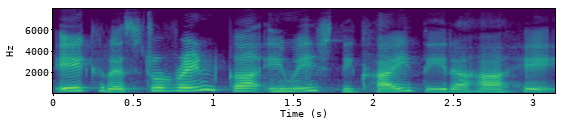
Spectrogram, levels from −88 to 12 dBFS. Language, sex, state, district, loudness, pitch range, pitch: Hindi, male, Madhya Pradesh, Dhar, -18 LUFS, 215-280 Hz, 245 Hz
